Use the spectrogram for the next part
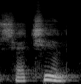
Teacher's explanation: İki hecalı sözdür, vurğu ikinci hecaya düşür.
